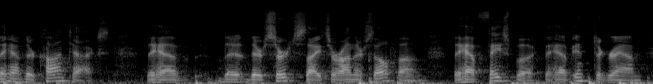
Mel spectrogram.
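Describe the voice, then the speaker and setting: Lively intonation and vocal fry mark this man's voice at a moderate pace. Light background noise sits behind him. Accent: American. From Oakland, California; California. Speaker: local party official; panelist on political commentary show. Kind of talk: panel discussion; political commentary discussion. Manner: halting with repetitions. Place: studio.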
